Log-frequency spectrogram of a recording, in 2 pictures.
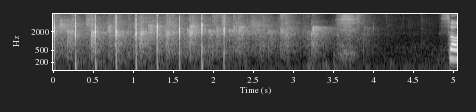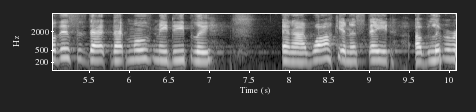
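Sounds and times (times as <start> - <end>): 
audience clapping: 0.0 - 4.1
speech: 5.0 - 7.2, 7.9 - 10.0.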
